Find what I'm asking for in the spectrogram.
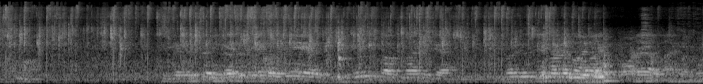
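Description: Fennel seeds sizzle in hot oil for a squid gravy, a steady hiss and crackle that holds for several seconds with the frying getting louder near the end, while a voice talks over it.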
